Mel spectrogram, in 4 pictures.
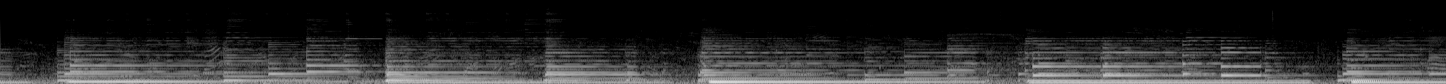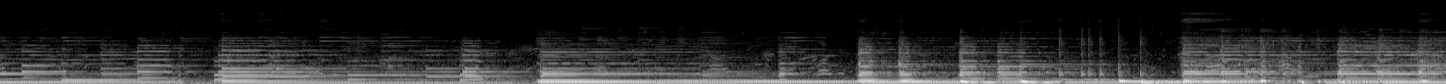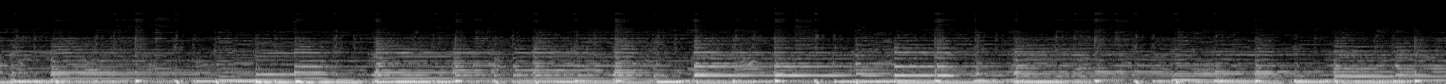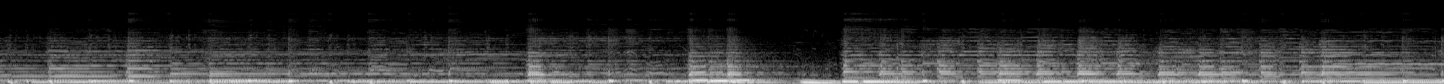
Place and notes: Forgetful Busker, Bethesda Fountain, Central Park, New York, USA - Busker
At The Bethesda Fountain while we munch our lunch this busker seems oblivious that his microphone is unplugged. The crowd don't mind and help him out.
MixPre 3 with 2 x Beyer Lavaliers.
United States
